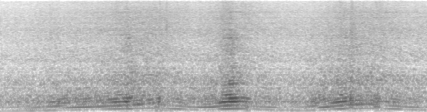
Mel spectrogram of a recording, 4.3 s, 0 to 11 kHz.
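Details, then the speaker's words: 2021 Porsche Macan GTS V6, 35,000 miles, fresh 0W-20 oil, warming up at idle with fan turned down; note swells and dips about once a second, a lumpy bump felt in the idle, cause unknown. "I could feel the engine kind of bump"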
